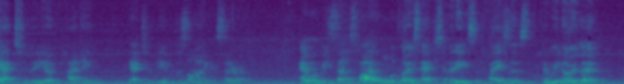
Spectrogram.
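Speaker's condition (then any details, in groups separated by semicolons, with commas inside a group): No condition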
